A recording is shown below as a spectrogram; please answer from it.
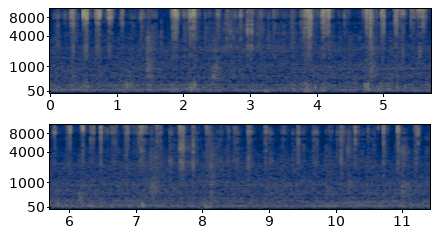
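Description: A guinea pig crunches celery, its quick, crisp bites and chewing clicks coming in an irregular patter.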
